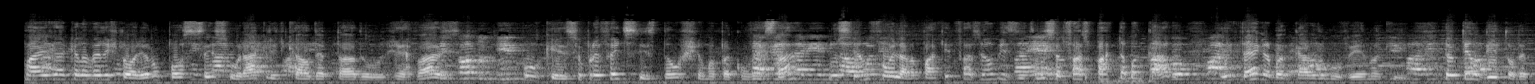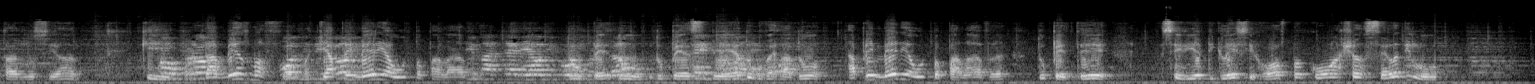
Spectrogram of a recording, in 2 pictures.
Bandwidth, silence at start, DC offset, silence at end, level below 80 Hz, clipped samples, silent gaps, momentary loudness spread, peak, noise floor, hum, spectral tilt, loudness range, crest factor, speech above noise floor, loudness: 10.5 kHz; 0.25 s; under 0.1%; 0.15 s; -44 dBFS; under 0.1%; none; 9 LU; 0 dBFS; -37 dBFS; none; -3.5 dB/octave; 2 LU; 16 dB; 21 dB; -16 LUFS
